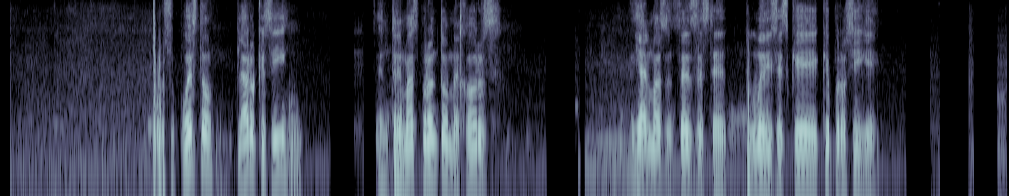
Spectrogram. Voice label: whatsapp ptt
